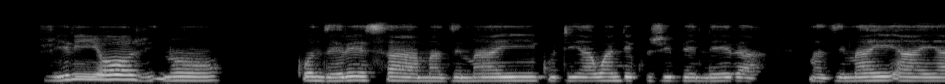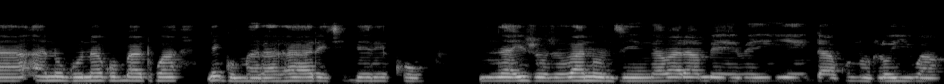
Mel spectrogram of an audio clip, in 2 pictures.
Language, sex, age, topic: Ndau, female, 25-35, health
